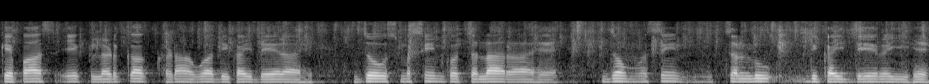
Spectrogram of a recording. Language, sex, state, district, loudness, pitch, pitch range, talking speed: Hindi, male, Rajasthan, Bikaner, -18 LUFS, 125 Hz, 120-130 Hz, 155 wpm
